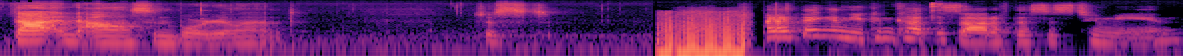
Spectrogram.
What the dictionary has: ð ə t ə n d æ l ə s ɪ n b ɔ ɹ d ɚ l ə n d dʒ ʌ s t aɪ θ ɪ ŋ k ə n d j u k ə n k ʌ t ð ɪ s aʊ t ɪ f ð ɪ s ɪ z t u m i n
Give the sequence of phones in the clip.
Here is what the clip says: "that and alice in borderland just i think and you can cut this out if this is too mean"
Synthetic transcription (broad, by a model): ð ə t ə n æ l ə s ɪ n b ɔ ɹ d ɚ l ə n d dʒ ʌ s t aɪ θ ɪ ŋ k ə n j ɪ k n k ʌ t ð ɪ s aʊ t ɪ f ð ɪ s ɪ z t u m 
